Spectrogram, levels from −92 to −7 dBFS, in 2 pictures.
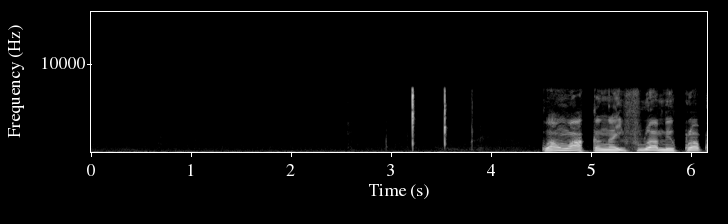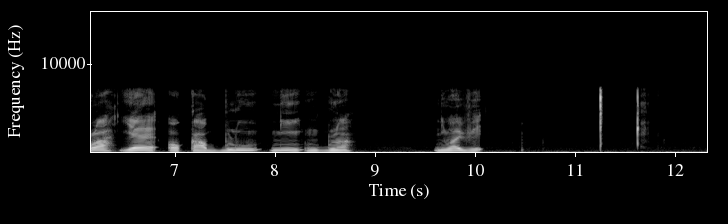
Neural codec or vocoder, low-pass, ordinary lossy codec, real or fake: none; 7.2 kHz; none; real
